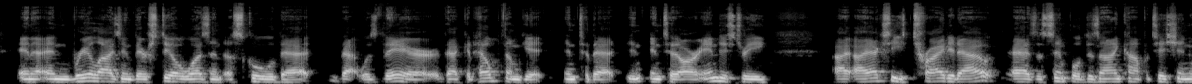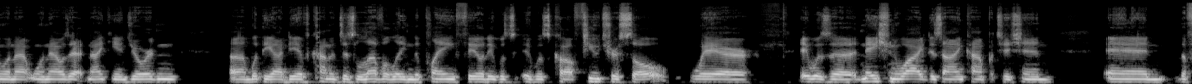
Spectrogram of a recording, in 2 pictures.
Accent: American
